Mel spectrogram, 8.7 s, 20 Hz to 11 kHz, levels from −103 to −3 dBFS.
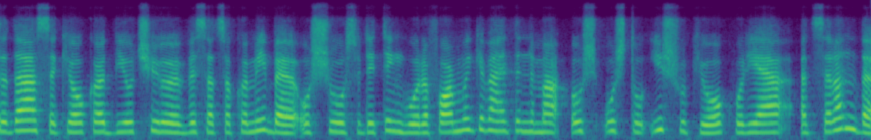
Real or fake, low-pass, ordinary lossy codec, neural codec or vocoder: fake; 7.2 kHz; Opus, 16 kbps; codec, 16 kHz, 0.2 kbps, FocalCodec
